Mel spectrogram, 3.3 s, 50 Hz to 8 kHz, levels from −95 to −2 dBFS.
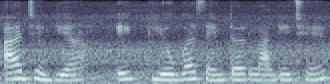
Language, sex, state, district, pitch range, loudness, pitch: Gujarati, female, Gujarat, Gandhinagar, 200-230 Hz, -16 LUFS, 205 Hz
